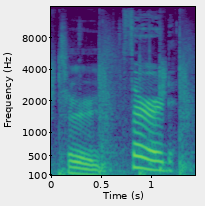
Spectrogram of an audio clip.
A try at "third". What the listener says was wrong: It still sounds like turd.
